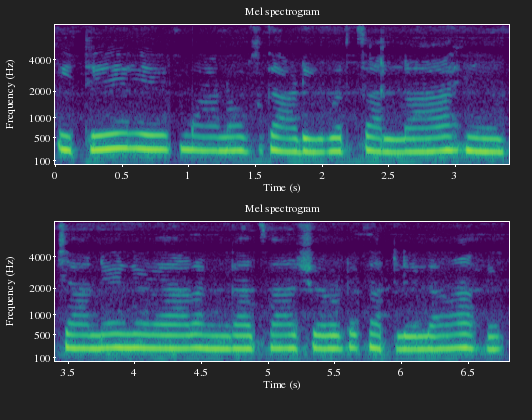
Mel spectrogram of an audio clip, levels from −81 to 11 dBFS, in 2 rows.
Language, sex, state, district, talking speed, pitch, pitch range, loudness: Marathi, female, Maharashtra, Gondia, 105 wpm, 245 Hz, 240-255 Hz, -13 LUFS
